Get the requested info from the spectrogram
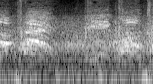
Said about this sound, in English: And we saw at the last World Cup, fans in the crowd in France chanting, equal pay, after they won a championship.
